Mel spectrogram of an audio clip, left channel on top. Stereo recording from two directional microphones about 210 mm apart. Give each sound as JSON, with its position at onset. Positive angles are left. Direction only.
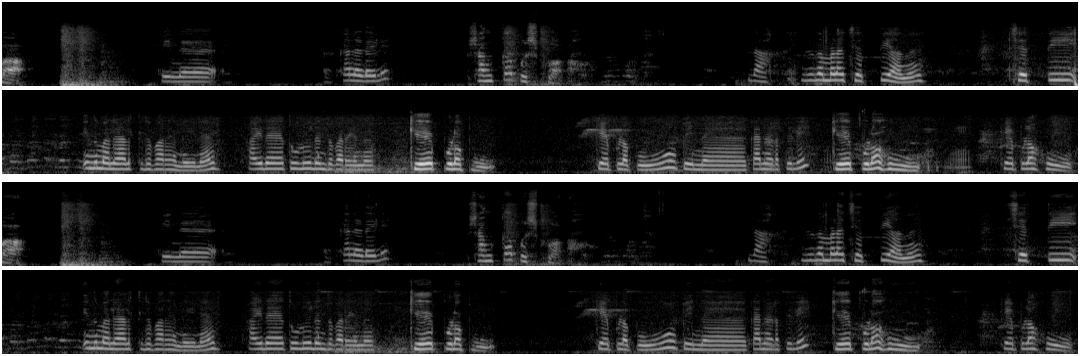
{"t": 1.5, "sound": "speech", "side_deg": 0}
{"t": 3.3, "sound": "speech", "side_deg": 0}
{"t": 4.6, "sound": "speech", "side_deg": -15}
{"t": 7.5, "sound": "speech", "side_deg": 0}
{"t": 14.8, "sound": "speech", "side_deg": 15}
{"t": 16.7, "sound": "speech", "side_deg": -5}
{"t": 19.0, "sound": "a woman's voice", "side_deg": 15}
{"t": 20.7, "sound": "speech", "side_deg": -5}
